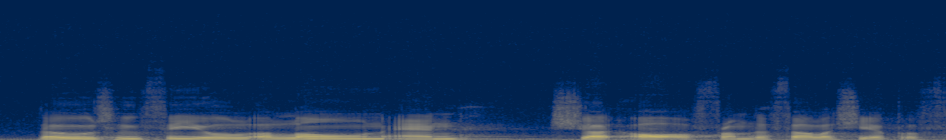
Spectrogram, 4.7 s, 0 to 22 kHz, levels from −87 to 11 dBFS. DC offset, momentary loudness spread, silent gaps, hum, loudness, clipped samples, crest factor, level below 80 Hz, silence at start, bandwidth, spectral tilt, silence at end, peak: under 0.1%; 8 LU; none; none; -24 LUFS; under 0.1%; 16 dB; -50 dBFS; 0.2 s; 7.2 kHz; -8.5 dB/octave; 0.1 s; -8 dBFS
